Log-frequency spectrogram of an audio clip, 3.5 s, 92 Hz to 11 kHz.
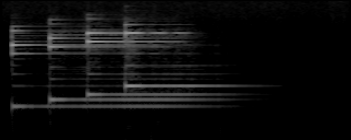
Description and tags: Schoolbell (from german high school)
This is a schoolbell from a german high school, recorded with a PHILIPS SBC-ME 570 and Audacity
